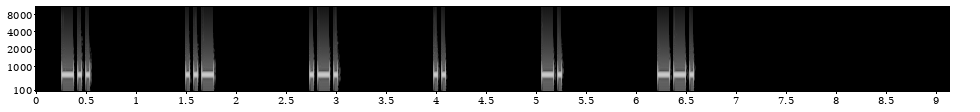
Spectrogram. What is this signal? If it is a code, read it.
Morse code, heard as a keyed tone, about 30 wpm, spaced as for 8 wpm, 700 Hz. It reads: DURING
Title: 8x Character Spacing - Top 500 Words - 30wpm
